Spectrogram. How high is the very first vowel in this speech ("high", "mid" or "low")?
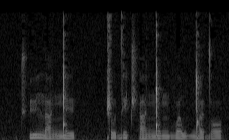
high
